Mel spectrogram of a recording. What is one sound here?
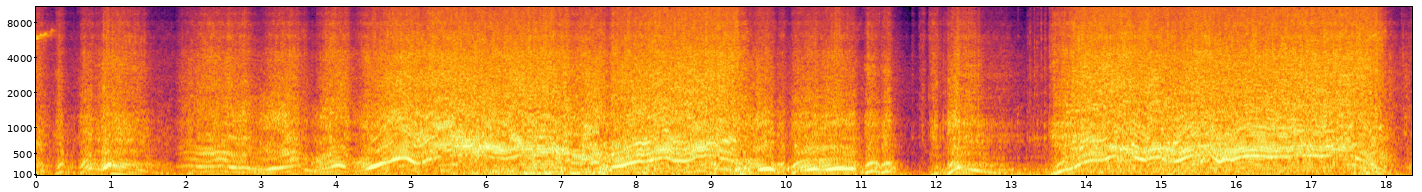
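An engine revs hard, rising and falling in pitch.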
